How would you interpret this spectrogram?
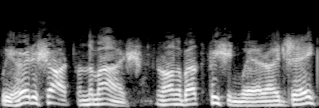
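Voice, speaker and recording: A man's voice: on the high side, animated, brisk. An actor playing a stubborn, doubting country handyman with a rural American accent and a folksy, hesitant but dogged drawl, in old radio drama style. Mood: puzzled, dogged. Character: stubborn, doubting, slow-reasoning rustic handyman. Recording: dull, band-limited old radio recording.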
